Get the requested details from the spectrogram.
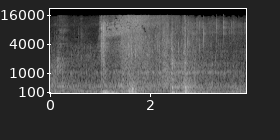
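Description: A metal hatch opens with a loud hiss and clank.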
